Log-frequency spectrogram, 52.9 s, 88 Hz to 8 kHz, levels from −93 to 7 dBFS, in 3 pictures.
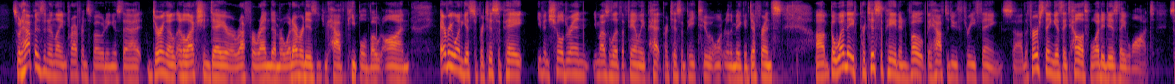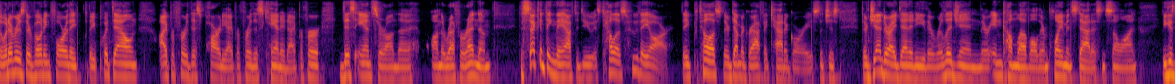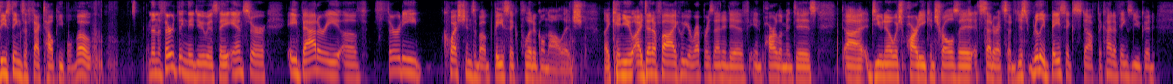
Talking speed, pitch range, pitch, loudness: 220 wpm, 115-145 Hz, 130 Hz, -27 LUFS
